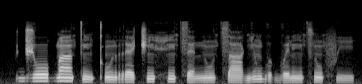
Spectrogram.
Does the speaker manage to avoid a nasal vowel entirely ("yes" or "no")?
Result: no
